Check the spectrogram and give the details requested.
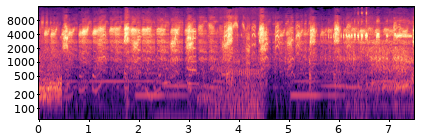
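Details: Snipe flock calls meant to draw birds into night nets, August 2024, from two speakers: many scratchy, high-pitched calls overlapping in uneven bursts, with a brief rapid trill near the end and a low hum.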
